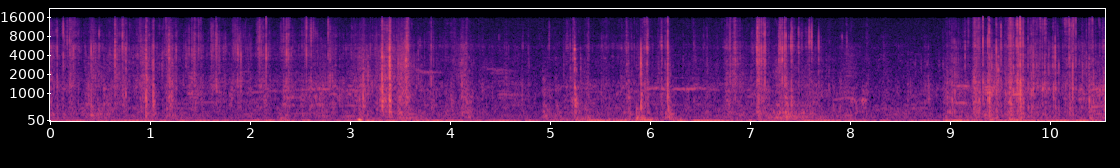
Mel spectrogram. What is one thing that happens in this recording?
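Rabbits munch on leaves with soft crunching bites.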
